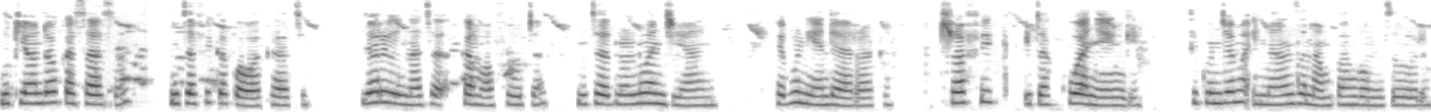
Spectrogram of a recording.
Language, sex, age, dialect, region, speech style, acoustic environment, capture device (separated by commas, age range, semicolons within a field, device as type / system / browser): Swahili, female, 25-34, Kenya - Mombasa, Kenya, relaxed, nature, mobile / Android / Chrome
